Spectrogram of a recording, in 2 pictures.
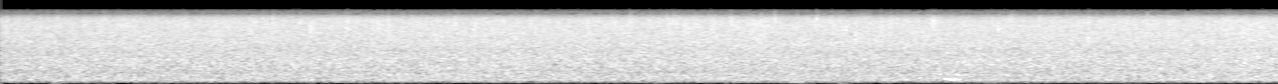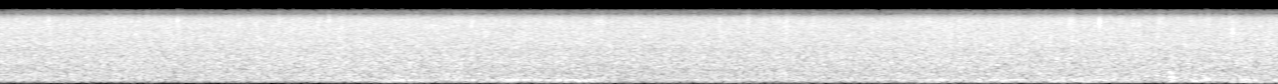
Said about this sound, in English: This is how a tropical storm sounds in the tropical North Carolina. And you can hear a little bit of the thunder, but it's not very close, so it's just every so often. Not very loud and persistent yet. The rain has started in earnest now.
